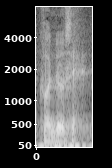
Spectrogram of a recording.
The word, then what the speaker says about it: Condorcet: So, Wilson's favorite philosopher was the Marquis de, how do you say it, Condorcet. Where's the French-speaking people here? Condorcet.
